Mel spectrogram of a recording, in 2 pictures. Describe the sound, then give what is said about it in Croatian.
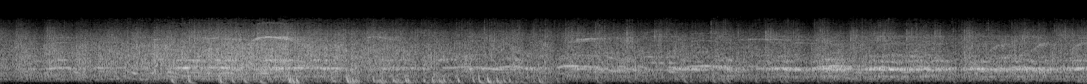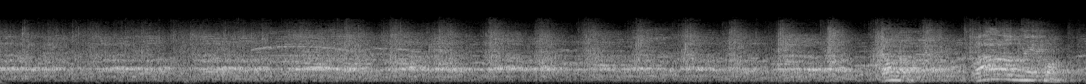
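Applause and crowd noise in an assembly hall, sustained throughout. Voices and calls run over it, and individual claps grow more distinct toward the end. “Kako vidim, molim vas, ovdje aplauz, ovaj aplauz.”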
